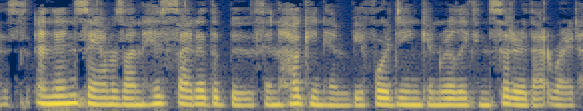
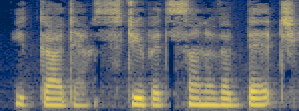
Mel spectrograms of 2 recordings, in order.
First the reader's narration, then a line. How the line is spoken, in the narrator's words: he hears himself muttering into Sam's shoulder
